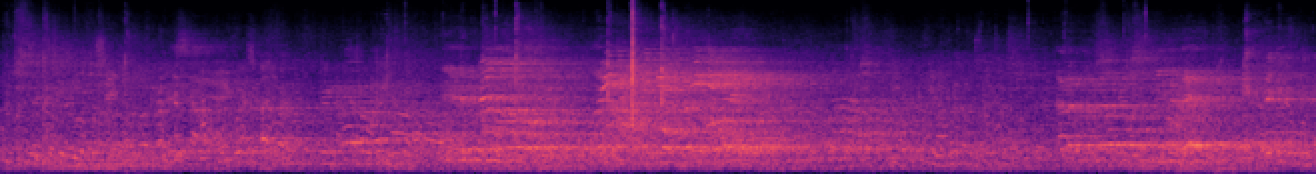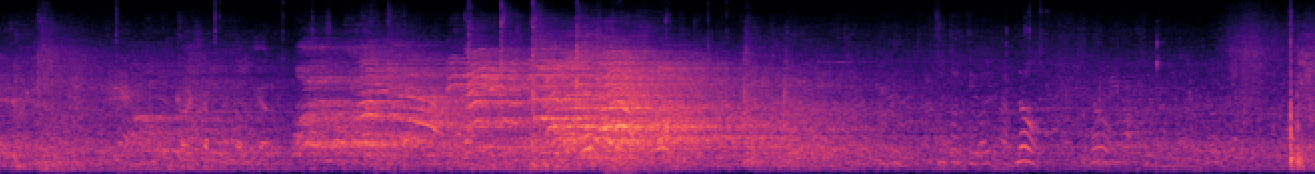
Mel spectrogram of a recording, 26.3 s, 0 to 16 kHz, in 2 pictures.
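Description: Several people shouting over one another during a kickboxing bout, swelling about five seconds in and again from about 16 to 21 seconds, with thuds of gloved punches and kicks landing.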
